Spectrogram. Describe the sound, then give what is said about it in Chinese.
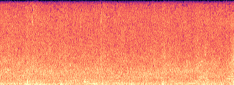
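Many small waterfalls on a mountain trail pour in a steady, hissing rush that fills the whole clip at an even level, broken only by a few faint, brief knocks. “好多小小小瀑布，小小瀑布。”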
